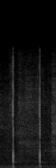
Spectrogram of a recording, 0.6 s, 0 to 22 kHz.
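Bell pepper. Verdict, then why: Fresh. A yellow bell pepper kept 21 days in a GreenBox storage container is tapped twice, giving two short, thick, hollow knocks centered around 960 Hz that die away almost instantly. The firm, hollow sound marks the pepper as still very fresh.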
